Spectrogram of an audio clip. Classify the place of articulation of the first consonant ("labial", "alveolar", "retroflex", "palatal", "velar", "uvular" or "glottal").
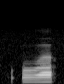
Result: glottal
